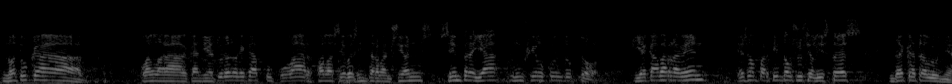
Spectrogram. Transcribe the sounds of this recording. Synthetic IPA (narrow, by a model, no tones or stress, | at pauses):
nɔt̪ukə | kwanləkənd̪iðət̪uɾəðunit̪at̪̚pupularfaləsːeβ̞əzint̪əɾβənsionsːempɾəiauɱfilˠkund̪uk̚t̪o | kiəkaβərəβ̞en | ezəlˠpəɾt̪it̪̚əlˠsusiəlist̪əz | d̪əkət̪əluɲə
